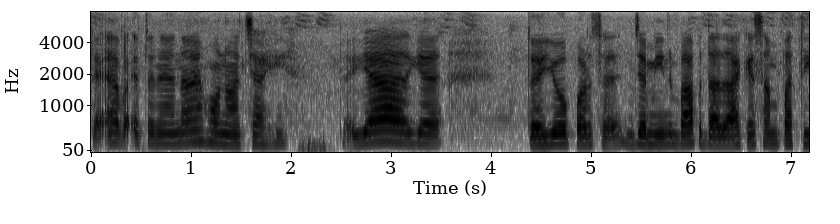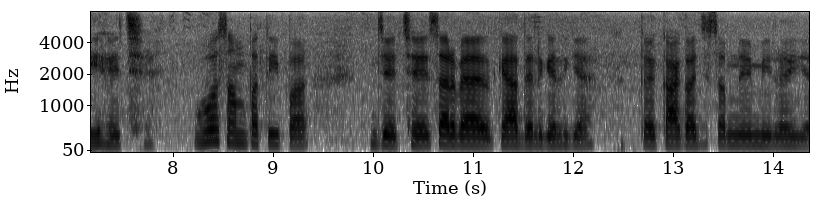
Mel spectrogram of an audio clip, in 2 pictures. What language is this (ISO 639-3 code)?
mai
